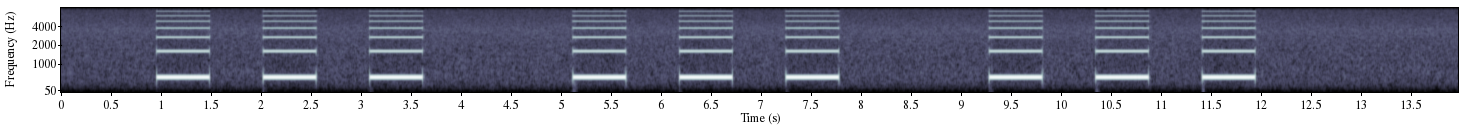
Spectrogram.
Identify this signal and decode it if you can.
Alarm pattern, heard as an alarm's beeps, played three times, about 540 Hz. Temporal three. Smoke or fire, evacuate.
